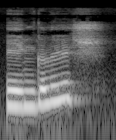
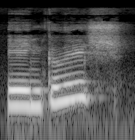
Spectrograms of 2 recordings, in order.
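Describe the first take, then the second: No difference in how they are said.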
